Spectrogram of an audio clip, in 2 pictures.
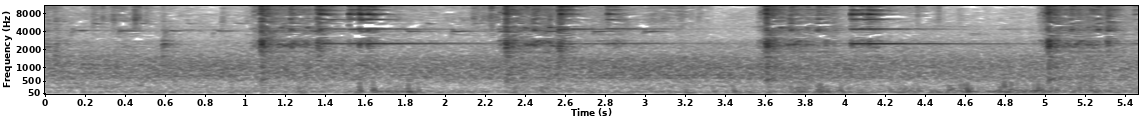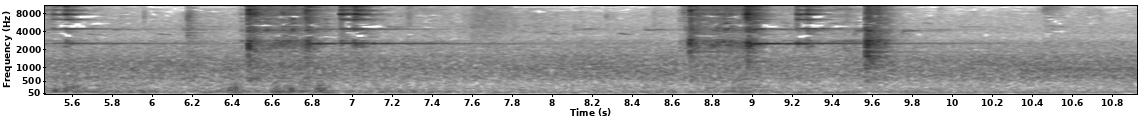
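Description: Irregular light metallic clinks, each ringing briefly at the same high pitch, in small clusters over a steady background hiss.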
